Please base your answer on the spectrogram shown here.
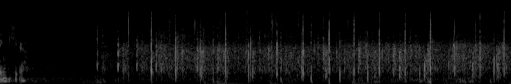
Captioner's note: applause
